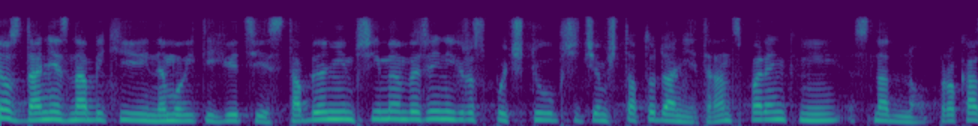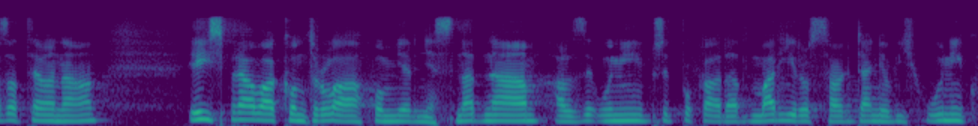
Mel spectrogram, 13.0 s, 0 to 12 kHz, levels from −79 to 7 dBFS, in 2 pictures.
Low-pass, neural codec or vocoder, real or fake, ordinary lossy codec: 7.2 kHz; codec, 16 kHz, about 1 kbps, DyCAST, with the encoder's durations; fake; AAC, 48 kbps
